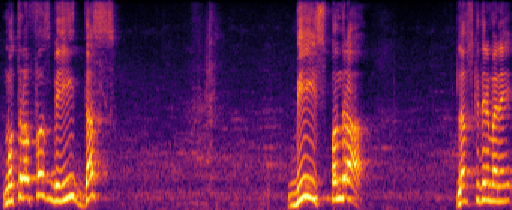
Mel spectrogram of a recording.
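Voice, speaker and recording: A man from Pakistan gives a classroom lecture in a fairly high voice. He often stops to ask whether his students are following. He slowly repeats key phrases to drive a point home. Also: animated. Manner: checks understanding, repeats phrases slowly for stress. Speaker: teacher of Arabic grammar. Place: madrasa classroom.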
